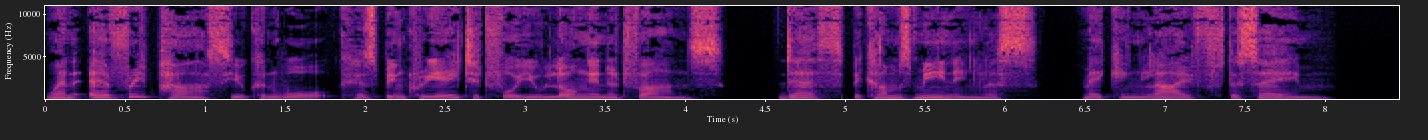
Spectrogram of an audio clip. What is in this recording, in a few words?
FemNarr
